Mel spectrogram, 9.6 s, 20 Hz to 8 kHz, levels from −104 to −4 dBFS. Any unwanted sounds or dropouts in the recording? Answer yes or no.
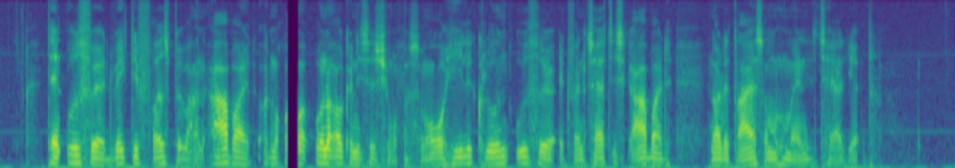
yes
